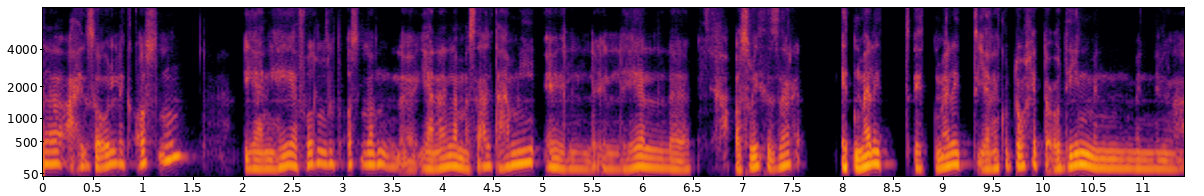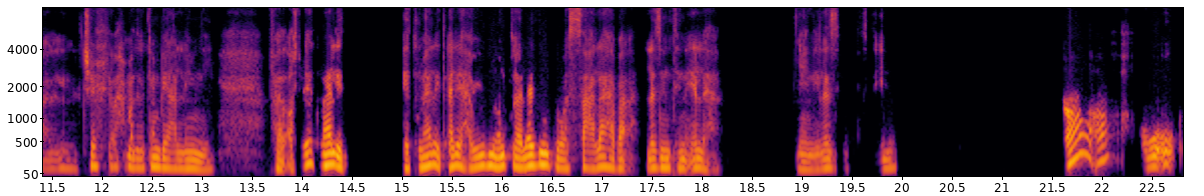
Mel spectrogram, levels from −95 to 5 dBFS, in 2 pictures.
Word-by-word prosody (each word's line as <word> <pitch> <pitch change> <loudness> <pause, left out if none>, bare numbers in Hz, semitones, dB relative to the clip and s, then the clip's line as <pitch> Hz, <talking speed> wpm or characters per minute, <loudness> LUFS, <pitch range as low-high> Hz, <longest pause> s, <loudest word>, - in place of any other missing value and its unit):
لأ، 170 -1 -1
عايز 140 0 -5
أقول 145 +7 0
لِك 165 - -7
أصلًا 220 - -2 0.6
يعني 110 -1 -2
هي 145 +1 +1
فضلِت 160 +2 -4
أصلًا 160 -2 -4
يعني 110 +4 -3
أنا 140 +2 +2
لمّا 120 -4 0
سألت 135 +4 -4
عمي 165 +9 +1
ال 110 -4 -4
اللي 105 -1 -9
هي 125 +5 0
ال 115 -5 -3 0.5
قصرية 125 +8 0
الزرع 140 +9 -2 0.4
اتملت، 140 +7 +4 0.3
اتملت. 140 +8 -1
يعني 105 - -3
أنا 115 - -1
كنت 145 - -6
واخد 145 +3 -1
عودين 135 +5 +2
من 115 -6 +2
من 105 -1 -5
الشيخ 110 +5 -6
أحمد 135 0 -3
اللي 115 - -3
كان 130 -1 +2
بيعلمني. 110 -4 -1 0.5
فالقصرية 150 - -1
اتملت، 155 -5 +7 0.6
اتملت. 130 +5 +3
قال 135 - +4
لي: 145 - +6
"يا - - -2
حبيبي، 135 +5 +4
ما 130 - +6
أنت 135 0 +2
لازم 145 +5 +8
توسع 115 -3 +1
لها 130 0 +2
بقى، 115 -1 -4
لازم 120 +1 +2
تنقلها، 110 -4 -3 0.8
يعني 95 -1 -4
لازم 115 +1 -3 0.2
تسقيها" 110 +1 -9 1.7
آه، - - +10
آه، 265 -5 +2 0.3
و - - +4
125 Hz, 145 wpm, -23 LUFS, 110-150 Hz, 1.7 s, آه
